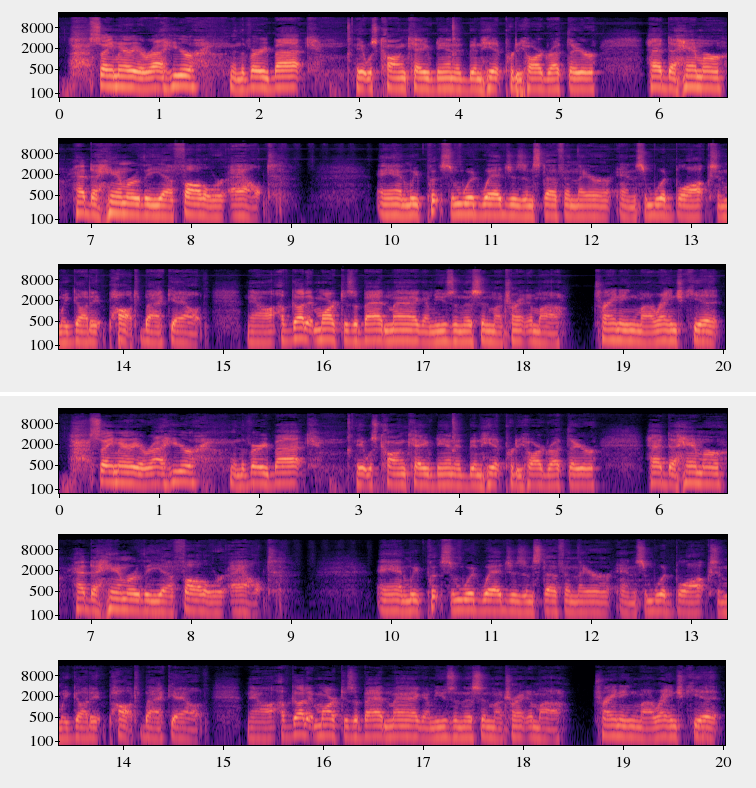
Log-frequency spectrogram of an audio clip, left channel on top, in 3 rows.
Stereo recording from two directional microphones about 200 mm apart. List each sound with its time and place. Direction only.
0.1 s speech: 40° left (ahead or behind)
9.8 s speech: 40° left (ahead or behind)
